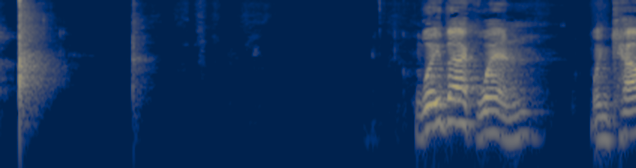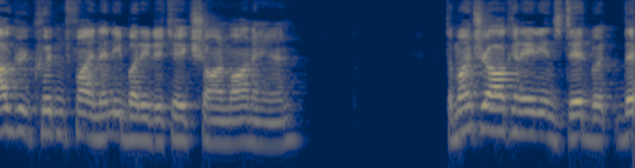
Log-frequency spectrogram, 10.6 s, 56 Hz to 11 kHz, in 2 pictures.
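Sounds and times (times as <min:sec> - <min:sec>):
hand claps: 0:00.0 - 0:01.7
speech: 0:03.5 - 0:07.9, 0:09.0 - 0:10.5.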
